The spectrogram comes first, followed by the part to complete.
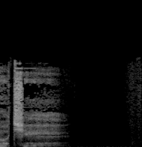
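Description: The tail of a man's voice speaking a line of Japanese anime dialogue, followed by a faint breathy exhale that dies away within the first second, then near silence.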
